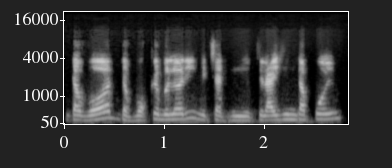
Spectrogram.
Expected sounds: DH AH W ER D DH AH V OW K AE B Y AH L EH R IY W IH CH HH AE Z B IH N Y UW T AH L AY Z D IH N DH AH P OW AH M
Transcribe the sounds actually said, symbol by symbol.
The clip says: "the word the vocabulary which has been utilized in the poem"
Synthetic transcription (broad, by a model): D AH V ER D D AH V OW K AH B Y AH L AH R IY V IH CH HH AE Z B IH N Y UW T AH L AY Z IH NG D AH P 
